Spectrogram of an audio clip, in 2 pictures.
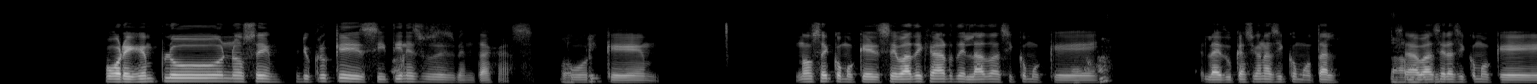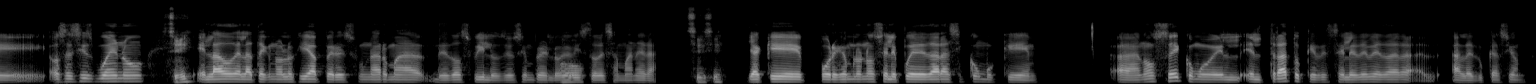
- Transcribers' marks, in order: other noise
- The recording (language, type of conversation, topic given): Spanish, unstructured, ¿Crees que las escuelas deberían usar más tecnología en clase?
- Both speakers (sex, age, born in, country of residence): male, 35-39, Mexico, Mexico; male, 50-54, Mexico, Mexico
